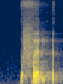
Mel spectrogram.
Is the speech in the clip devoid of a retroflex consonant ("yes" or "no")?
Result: yes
